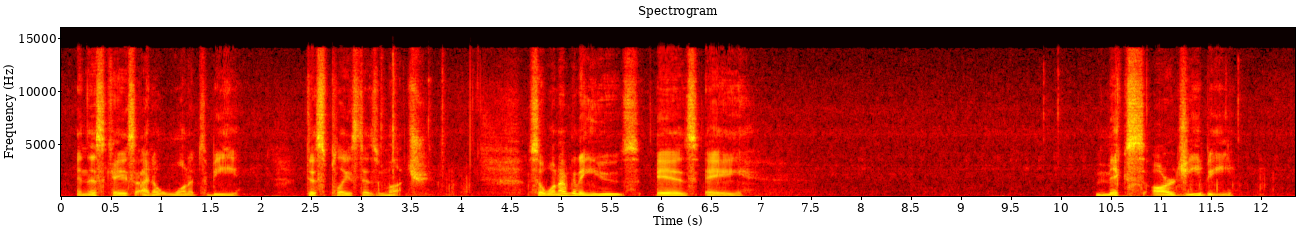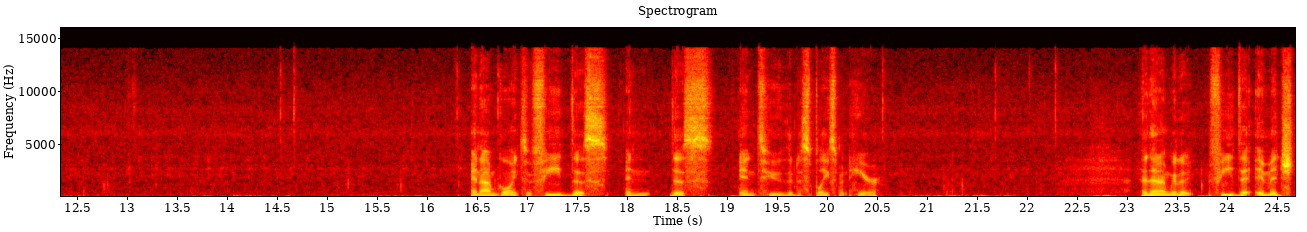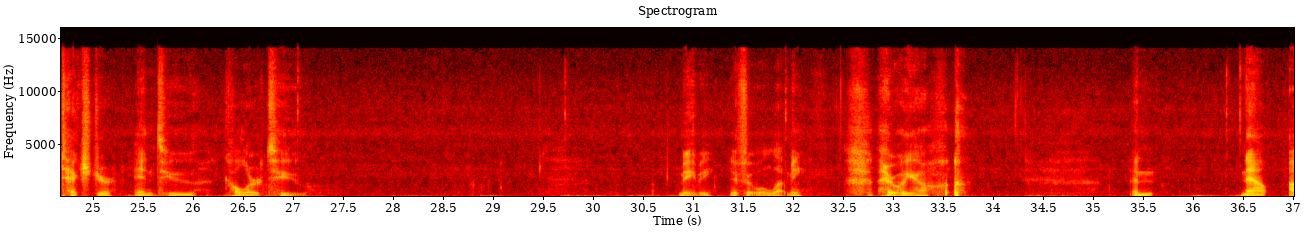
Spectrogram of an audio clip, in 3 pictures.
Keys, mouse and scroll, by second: 3.7 shift+a, 9.6-31.9 drag.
